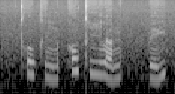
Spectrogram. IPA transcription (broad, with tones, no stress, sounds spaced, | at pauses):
t̪ʰ o˧ w kʰ ɪ˨˩ ŋ m ɪ˨˥ k̚ h o˥ w t̪ʰ iː˧ l ɐ˨˧ n | p e˨˥ j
